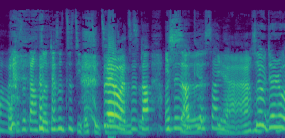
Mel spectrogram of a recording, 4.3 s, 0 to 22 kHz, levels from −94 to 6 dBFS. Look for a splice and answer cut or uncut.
uncut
